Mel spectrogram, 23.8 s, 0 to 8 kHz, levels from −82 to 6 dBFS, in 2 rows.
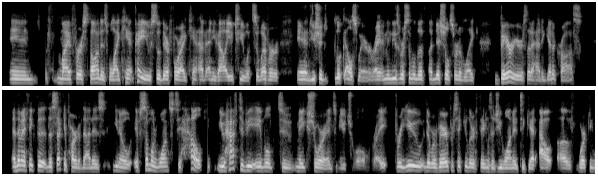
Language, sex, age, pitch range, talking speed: English, male, 20-39, 120-145 Hz, 220 wpm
